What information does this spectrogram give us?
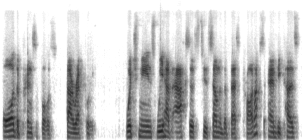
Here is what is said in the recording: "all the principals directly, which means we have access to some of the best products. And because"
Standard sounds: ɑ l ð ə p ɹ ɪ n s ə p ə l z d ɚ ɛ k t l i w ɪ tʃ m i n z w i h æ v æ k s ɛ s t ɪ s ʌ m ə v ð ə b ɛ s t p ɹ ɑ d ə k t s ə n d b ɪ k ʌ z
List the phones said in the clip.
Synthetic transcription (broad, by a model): ɑ l ð ə p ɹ ɪ n s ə p l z d ɚ ɛ k t l i w ɪ tʃ m i n z w i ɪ v æ k s ɛ s t ɪ s ʌ m ə v ð ə b ɛ s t p ɹ ɑ d ə k t s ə n b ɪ k ʌ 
